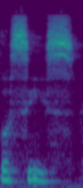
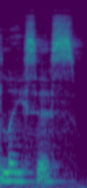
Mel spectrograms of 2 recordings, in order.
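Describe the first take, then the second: First: It sounds different from the English word laces. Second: It sounds like the English word laces. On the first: This is how the speaker thinks it should be said. The speaker calls it right. "but I think it's Lacis" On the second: This is how the speaker always used to say it. The speaker calls it wrong. "I always said Laces"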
